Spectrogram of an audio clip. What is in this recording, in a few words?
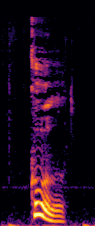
"koel", Dutch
